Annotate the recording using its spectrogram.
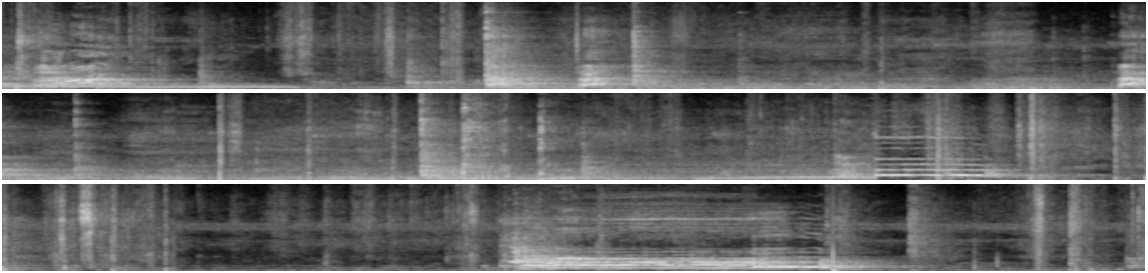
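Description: Cat yowling: long, drawn-out calls, one dropping slightly in pitch at the start, another stepping up in pitch partway through, and the loudest, fullest one near the end. Small clicks and handling knocks from the leash and phone fall between the calls.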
